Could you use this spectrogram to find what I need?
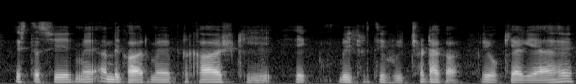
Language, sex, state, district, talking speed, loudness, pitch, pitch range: Hindi, male, Bihar, Gopalganj, 165 wpm, -21 LUFS, 110 Hz, 100-115 Hz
